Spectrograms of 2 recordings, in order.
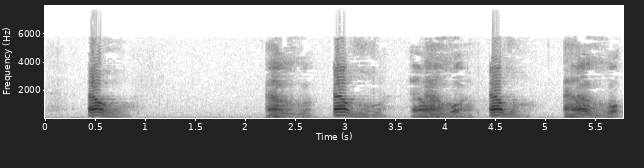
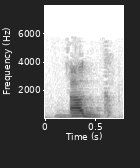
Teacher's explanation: the ghain comes from the closest part of the throat to the mouth.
